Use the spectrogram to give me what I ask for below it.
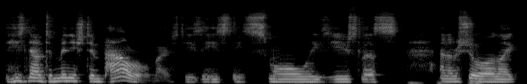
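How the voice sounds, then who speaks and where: A podcast co-host with a mid-range voice and a moderate pace chats casually about books. He retells events with animation, often slipping into acted-out quotes.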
